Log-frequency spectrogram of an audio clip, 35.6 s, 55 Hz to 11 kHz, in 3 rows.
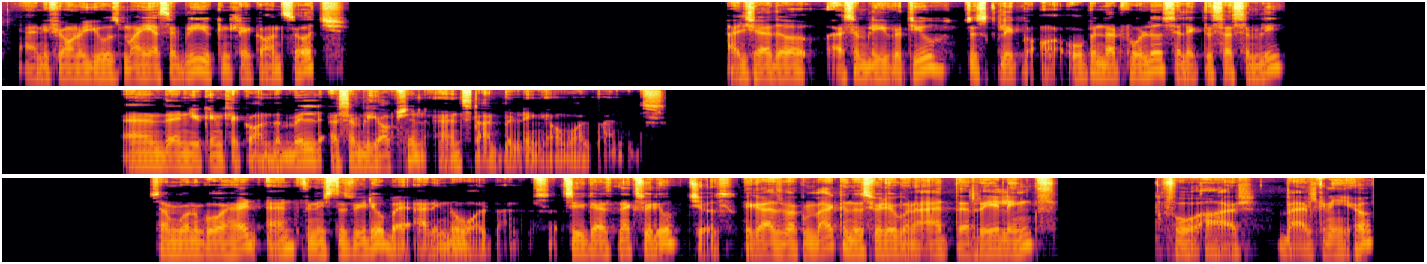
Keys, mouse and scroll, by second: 19.3-20.2 scroll up 18, 20.2 middle click, 20.6-21.5 scroll down 12, 21.5-22.2 scroll up 21, 22.3 middle click, 24.0-26.1 scroll down 55, 26.6 middle click, 29.8 middle click, 31.1-32.1 scroll up 5, 32.1-34.3 scroll down 4.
